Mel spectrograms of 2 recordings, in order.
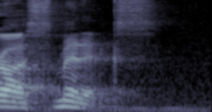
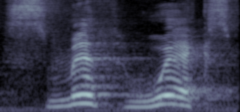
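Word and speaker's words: Smithwick's: No, they actually sell more Smittix. So it's Smith Wicks, but the W is silent, so it's Smith.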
